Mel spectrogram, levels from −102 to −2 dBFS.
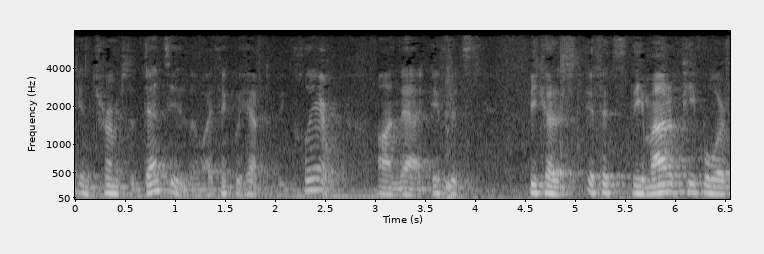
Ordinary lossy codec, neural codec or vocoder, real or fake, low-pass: MP3, 32 kbps; none; real; 7.2 kHz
